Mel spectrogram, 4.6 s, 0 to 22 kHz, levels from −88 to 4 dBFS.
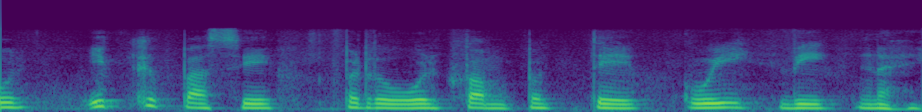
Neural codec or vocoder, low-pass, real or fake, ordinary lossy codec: codec, 16 kHz, 1 kbps, X-Codec, WavLM features, trained on Multilingual LibriSpeech; none; fake; none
